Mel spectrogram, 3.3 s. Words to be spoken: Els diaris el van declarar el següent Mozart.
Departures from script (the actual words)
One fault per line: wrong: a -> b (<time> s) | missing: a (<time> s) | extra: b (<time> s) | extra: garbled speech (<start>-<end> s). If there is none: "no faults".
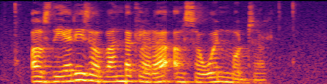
no faults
